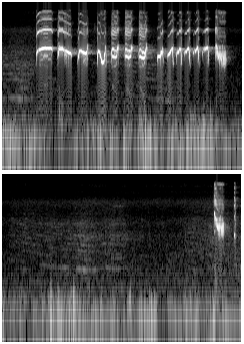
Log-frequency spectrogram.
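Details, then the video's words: Orange-headed thrush, song used to trigger lazy caged birds: an emphatic series of about fifteen quick, harsh buzzy-whistled notes accelerating over three seconds, then quiet with faint low rumble, and one last sharp note. "Suara Anis merah panggilan, pancingan, masteran, terapi, Untuk Anis merah yang Macet & malas bunyi"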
